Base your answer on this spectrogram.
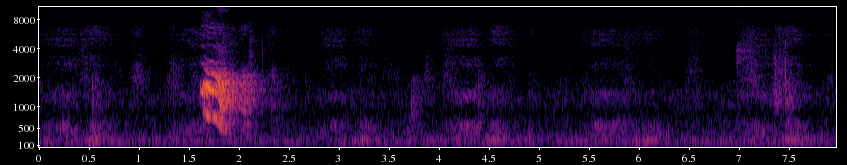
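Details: Litter of seven newborn Lab puppies with their mother Belle, born May 24, 2021, filmed indoors by a live puppy cam on June 3. One sharp, high, wavering whimper cuts through soft rustling and breathing; a fainter squeak comes near the end.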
